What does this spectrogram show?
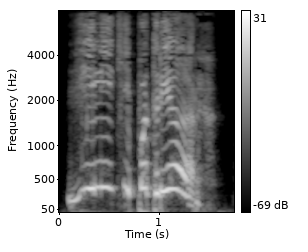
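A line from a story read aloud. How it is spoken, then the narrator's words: Terrified shriek. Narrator (Russian): Взвизгнула до такой степени напуганным голосом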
